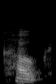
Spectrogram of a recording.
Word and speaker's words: Koch: his name is robert koch if you were german you'd pronounce it Koch so he lived about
